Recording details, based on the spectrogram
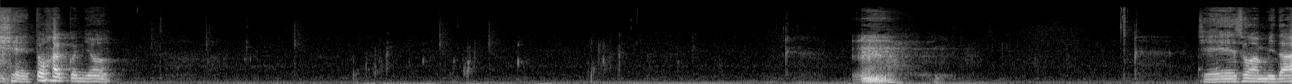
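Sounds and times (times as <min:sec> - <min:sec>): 
speech: 0:00.1 - 0:01.2, 0:12.0 - 0:12.9
person swallowing water: 0:03.4 - 0:10.1.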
